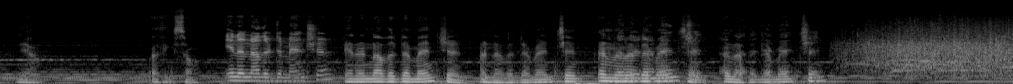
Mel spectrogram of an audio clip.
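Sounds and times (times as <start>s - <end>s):
speech: 1.5s - 8.8s
crowd applause: 8.4s - 10.1s.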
